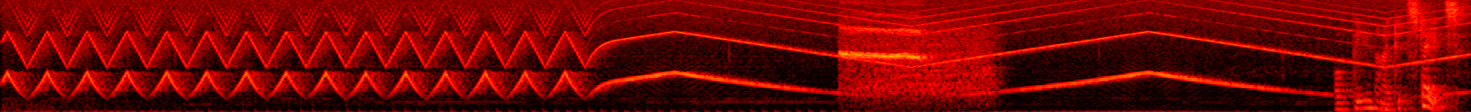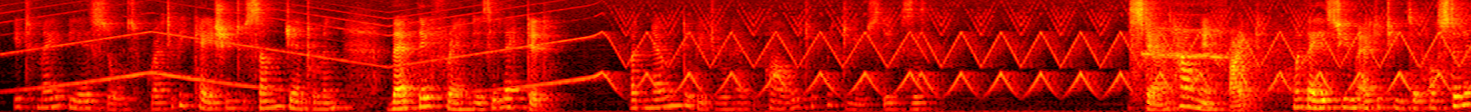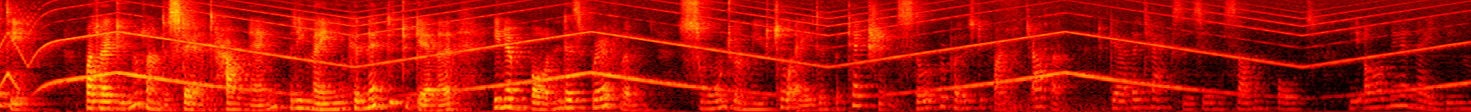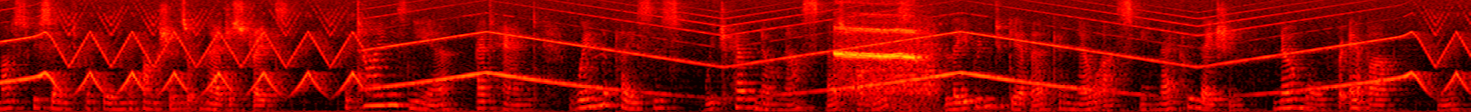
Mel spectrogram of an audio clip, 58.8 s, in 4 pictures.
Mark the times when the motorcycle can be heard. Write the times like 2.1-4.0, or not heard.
not heard.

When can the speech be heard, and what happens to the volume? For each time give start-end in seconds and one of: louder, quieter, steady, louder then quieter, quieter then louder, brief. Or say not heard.
13.3-23.9 louder then quieter
25.9-58.8 quieter.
